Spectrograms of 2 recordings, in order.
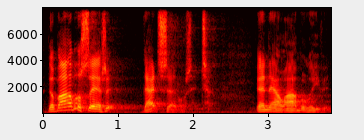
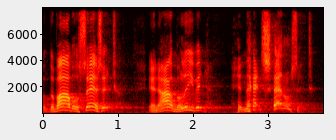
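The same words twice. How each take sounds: First: Corrected saying, ending low and settled; firm correction. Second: Quoted slogan with a raised ending; quoted saying. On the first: Shown as a demonstration. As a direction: start up, then drop much lower on "that settles it". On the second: Retold or imitated. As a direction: recite it as another person's slogan. Quotes saying in wrong order.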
